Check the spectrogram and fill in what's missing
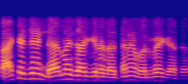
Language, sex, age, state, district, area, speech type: Kannada, male, 60+, Karnataka, Davanagere, rural, conversation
